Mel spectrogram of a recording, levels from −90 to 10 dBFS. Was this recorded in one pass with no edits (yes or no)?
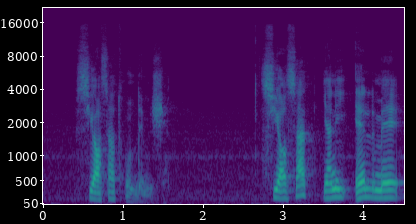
yes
